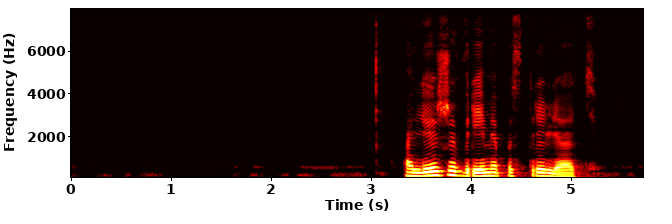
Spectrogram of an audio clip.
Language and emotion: Russian, neutral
